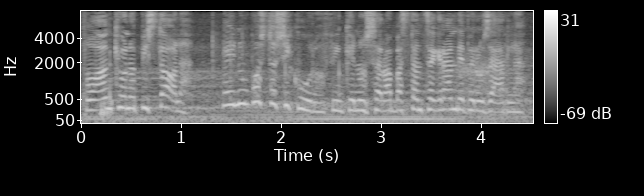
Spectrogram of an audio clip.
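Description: A woman's voice: on the high side, fast, a little hiss or hum, close to an everyday voice. Woman voicing Sasha, a scared little girl. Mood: earnest. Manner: childlike, earnest and pleading. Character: small lost girl, frightened but brave. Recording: game dialogue over loud music.

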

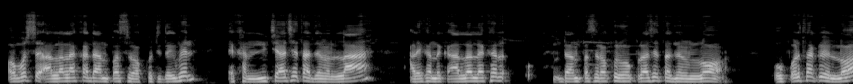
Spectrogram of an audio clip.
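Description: A man teaching Quran recitation, breaking words into syllables and repeating them slowly, with a Bangladeshi Bengali accent. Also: a little high. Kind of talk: spelling-out Quran recitation lesson.

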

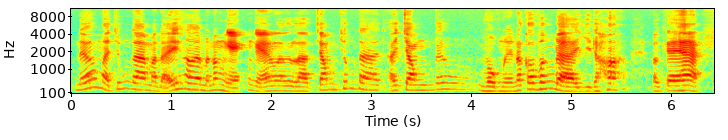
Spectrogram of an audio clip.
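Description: A woman's voice: medium pitch, brisk, slight background noise. A woman, a vocal coach giving a casual singing lesson and breaking off to demonstrate vocal sounds.

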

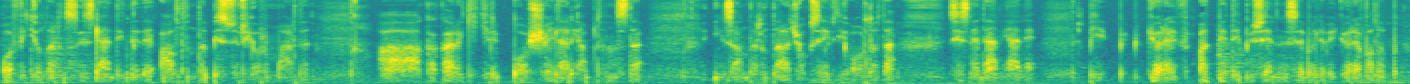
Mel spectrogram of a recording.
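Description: A man in his thirties doing a whispered role-play of a testy TV debate, arguing insistently in a breathy whisper. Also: normal speed, bright, forceful tone. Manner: whispering throughout, argumentative, insistent. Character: testy male TV debate guests squabbling in whispers. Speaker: ASMR creator acting out a debate show.

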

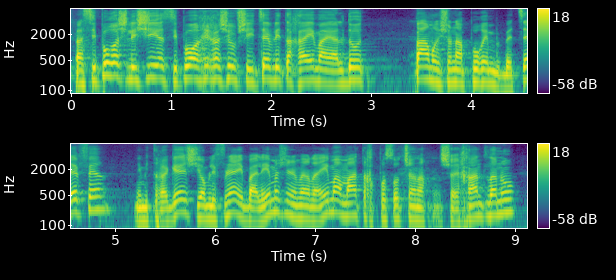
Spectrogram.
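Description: A man in his thirties doing stand-up on stage, telling childhood stories and slipping into squeaky and gruff voices for the people in them. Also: slight background noise. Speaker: stand-up comedian. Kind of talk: stand-up storytelling. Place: theater stage with live audience. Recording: live show with loud crowd laughter.

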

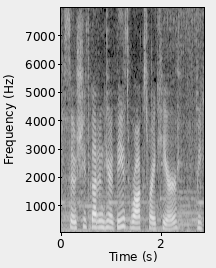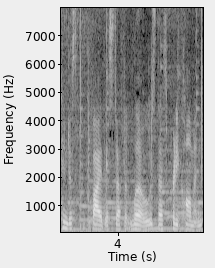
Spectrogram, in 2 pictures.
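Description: A woman's voice: fairly low pitch, fairly even intonation, normal speed, over music. A woman, giving a casual, upbeat garden tour outdoors and explaining as she walks, recorded on a handheld camera. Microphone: handheld camera, selfie framing.

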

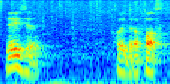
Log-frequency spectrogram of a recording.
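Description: A man chatting casually in street slang as he cooks, repeating words excitedly. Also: lowish voice, a little slow. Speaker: home cooking vlogger. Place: home kitchen with food sizzling. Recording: roomy kitchen, clear background noise.

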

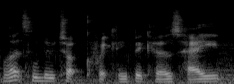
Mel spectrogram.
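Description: A man's voice: medium pitch, normal speed, slight background noise. A man casually commenting on his gameplay with dry, wry asides. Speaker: let's play host.

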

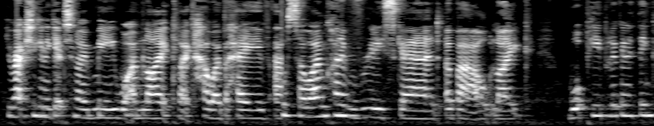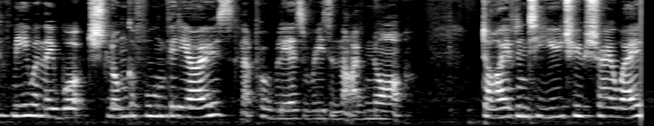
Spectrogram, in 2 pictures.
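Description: A woman's voice: medium pitch, fairly even intonation, brisk, poor audio. A woman chatting casually to her phone camera while sorting her bedroom, rambling and self-deprecating. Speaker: home vlogger. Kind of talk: casual vlog chat to camera. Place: bedroom at home, indoors.

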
